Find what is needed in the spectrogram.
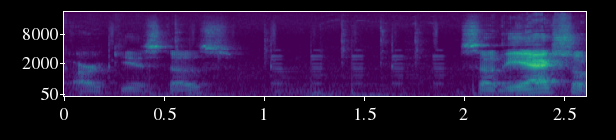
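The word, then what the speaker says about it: Arceus: it to get all the different types like archus does so the actual pronunciation is archus but I don't say that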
